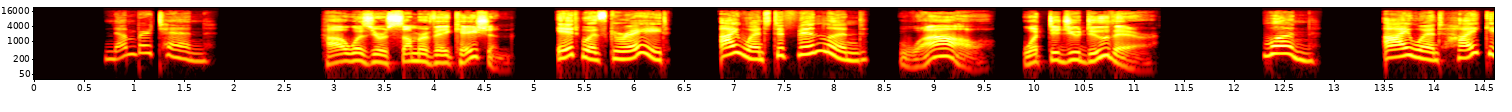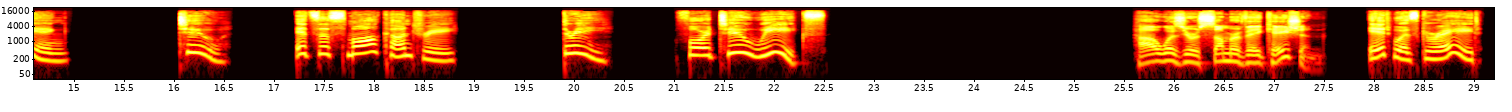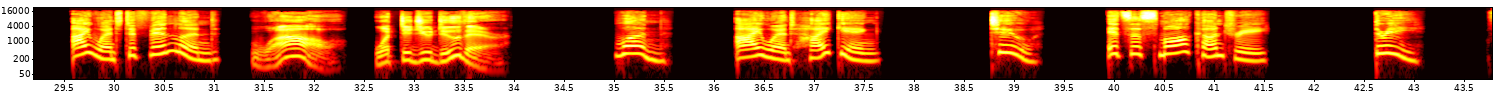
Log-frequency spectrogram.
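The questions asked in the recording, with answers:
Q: Wow. What did you do there?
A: 1: I went hiking.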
